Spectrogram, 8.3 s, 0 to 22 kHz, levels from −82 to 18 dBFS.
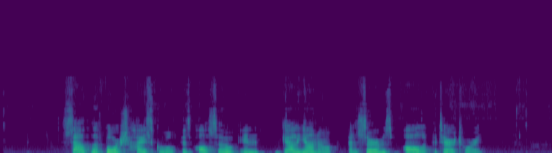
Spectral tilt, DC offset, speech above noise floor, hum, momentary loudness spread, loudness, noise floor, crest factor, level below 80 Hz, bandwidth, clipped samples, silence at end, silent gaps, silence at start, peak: -8.5 dB/octave; under 0.1%; 46 dB; none; 12 LU; -25 LUFS; -70 dBFS; 20 dB; -50 dBFS; 10 kHz; under 0.1%; 1.05 s; none; 1 s; -6 dBFS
